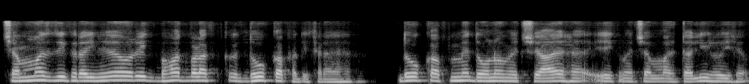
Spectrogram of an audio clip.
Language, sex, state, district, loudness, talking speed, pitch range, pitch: Hindi, male, Madhya Pradesh, Umaria, -19 LUFS, 210 wpm, 140-175 Hz, 160 Hz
